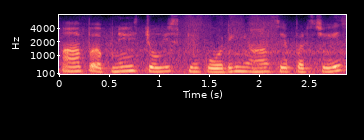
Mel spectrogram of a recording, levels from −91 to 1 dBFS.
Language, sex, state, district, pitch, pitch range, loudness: Hindi, female, Haryana, Rohtak, 195 Hz, 190-210 Hz, -16 LUFS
